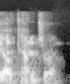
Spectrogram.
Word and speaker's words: Alcantara: Yeah, Sandy Alcantara.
